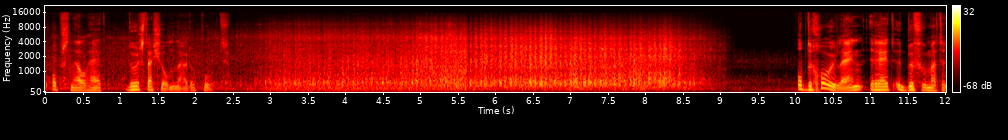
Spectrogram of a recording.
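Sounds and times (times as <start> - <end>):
wheels clattering over rails: 0.0 - 9.2
train passing at speed: 0.0 - 10.0.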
